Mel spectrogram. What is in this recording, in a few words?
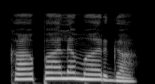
"ಕಾಪಾಲಮಾರ್ಗ", Kannada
